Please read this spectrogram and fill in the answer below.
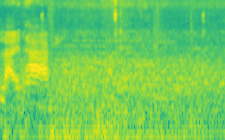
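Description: Steady low rumble of a car's engine and tyres heard from inside the cabin while driving, with a man's voice over it at the start.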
